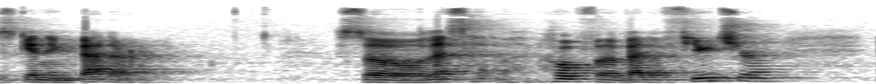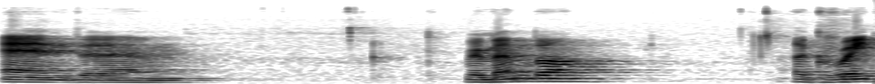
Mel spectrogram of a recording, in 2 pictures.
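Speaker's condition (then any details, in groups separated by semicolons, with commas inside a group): No condition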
